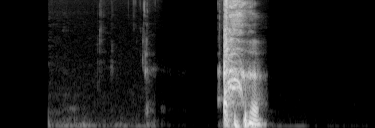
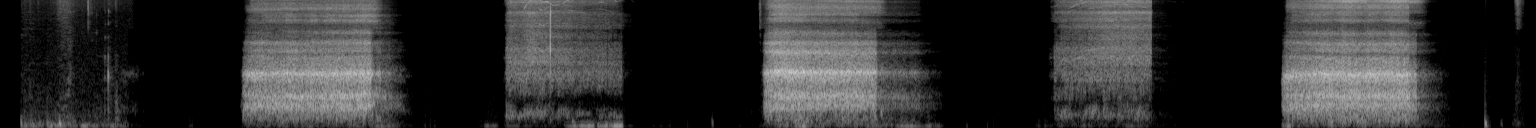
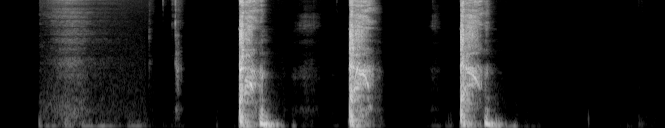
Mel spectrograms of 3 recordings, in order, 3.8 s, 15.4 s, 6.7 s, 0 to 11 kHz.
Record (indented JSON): {
  "cough_length": "3.8 s",
  "cough_amplitude": 32766,
  "cough_signal_mean_std_ratio": 0.24,
  "exhalation_length": "15.4 s",
  "exhalation_amplitude": 7423,
  "exhalation_signal_mean_std_ratio": 0.49,
  "three_cough_length": "6.7 s",
  "three_cough_amplitude": 32768,
  "three_cough_signal_mean_std_ratio": 0.25,
  "survey_phase": "beta (2021-08-13 to 2022-03-07)",
  "age": "18-44",
  "gender": "Male",
  "wearing_mask": "No",
  "symptom_runny_or_blocked_nose": true,
  "symptom_fatigue": true,
  "symptom_fever_high_temperature": true,
  "symptom_other": true,
  "symptom_onset": "3 days",
  "smoker_status": "Never smoked",
  "respiratory_condition_asthma": false,
  "respiratory_condition_other": false,
  "recruitment_source": "Test and Trace",
  "submission_delay": "1 day",
  "covid_test_result": "Positive",
  "covid_test_method": "RT-qPCR",
  "covid_ct_value": 28.4,
  "covid_ct_gene": "N gene"
}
